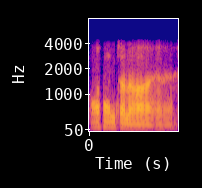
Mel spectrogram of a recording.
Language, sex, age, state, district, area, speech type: Assamese, male, 30-45, Assam, Barpeta, rural, conversation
